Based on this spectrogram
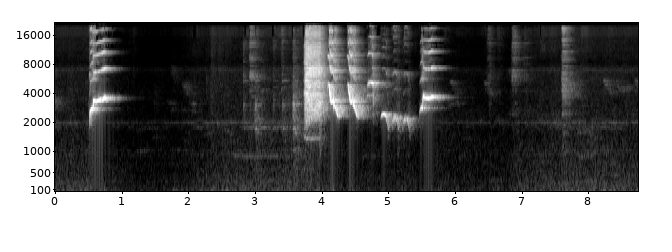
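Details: Asian pied starling in energetic song, played to prompt a reluctant bird to respond: two loud whistled notes with rich harmonics framing a dense run of harsh, grating, descending phrases, then a faint high note.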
